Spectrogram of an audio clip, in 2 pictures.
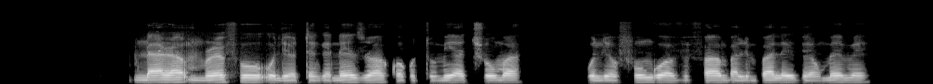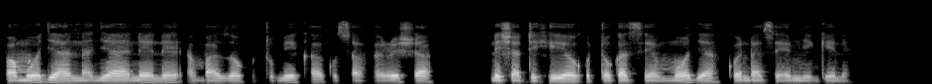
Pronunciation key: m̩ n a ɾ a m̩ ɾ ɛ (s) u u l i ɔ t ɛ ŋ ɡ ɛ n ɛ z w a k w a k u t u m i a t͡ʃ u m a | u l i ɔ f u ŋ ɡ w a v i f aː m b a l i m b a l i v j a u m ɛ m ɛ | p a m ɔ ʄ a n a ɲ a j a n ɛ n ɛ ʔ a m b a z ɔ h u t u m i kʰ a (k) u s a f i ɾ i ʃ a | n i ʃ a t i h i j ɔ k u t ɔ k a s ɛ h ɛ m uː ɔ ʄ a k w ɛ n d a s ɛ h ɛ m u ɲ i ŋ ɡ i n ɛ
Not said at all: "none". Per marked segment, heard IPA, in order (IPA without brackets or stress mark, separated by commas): f, k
